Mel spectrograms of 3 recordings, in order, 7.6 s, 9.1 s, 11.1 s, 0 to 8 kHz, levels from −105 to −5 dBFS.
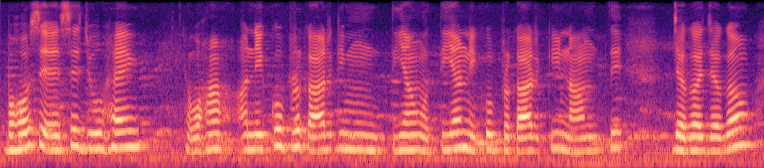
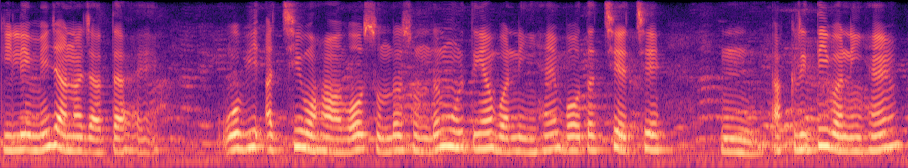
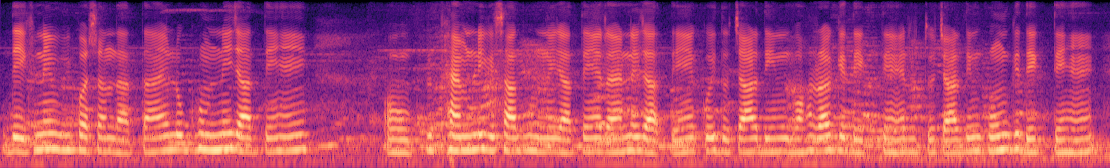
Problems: background sounds at intervals, continuous background conversations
